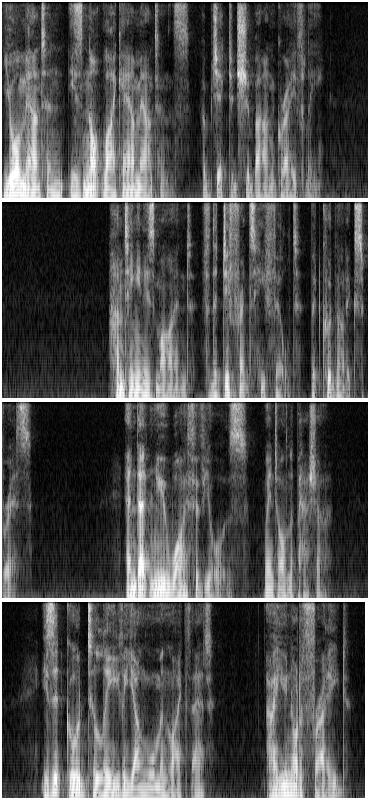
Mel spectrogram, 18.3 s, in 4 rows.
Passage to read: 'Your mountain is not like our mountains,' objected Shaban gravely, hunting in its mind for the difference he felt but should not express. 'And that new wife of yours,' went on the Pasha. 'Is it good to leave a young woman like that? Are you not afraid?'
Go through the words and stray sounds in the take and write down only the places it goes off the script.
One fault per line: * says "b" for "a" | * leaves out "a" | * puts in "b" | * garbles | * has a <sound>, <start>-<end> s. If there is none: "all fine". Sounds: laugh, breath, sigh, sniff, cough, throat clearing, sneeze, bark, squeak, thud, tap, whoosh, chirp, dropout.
* says "his" for "its"
* says "could" for "should"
